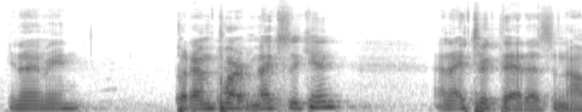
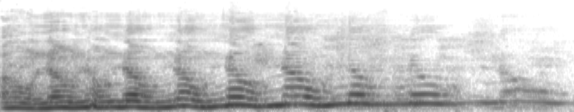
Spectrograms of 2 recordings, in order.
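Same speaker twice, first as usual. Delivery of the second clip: climbing higher with each no, fading at the top; hammed-up alarm rising to a squeak; mounting mock panic; 12 semitones higher, 4 dB louder, slower than usual. Watches him wobble on ladder.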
